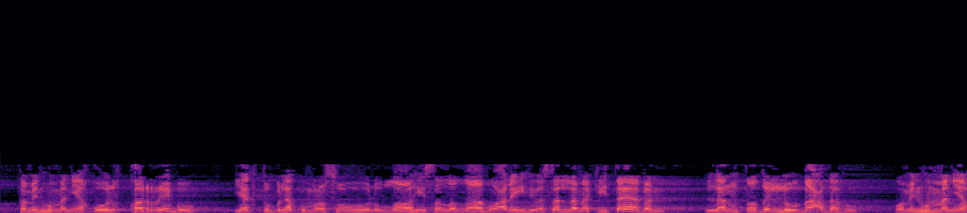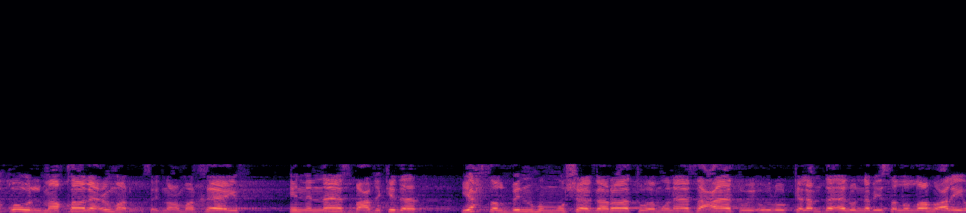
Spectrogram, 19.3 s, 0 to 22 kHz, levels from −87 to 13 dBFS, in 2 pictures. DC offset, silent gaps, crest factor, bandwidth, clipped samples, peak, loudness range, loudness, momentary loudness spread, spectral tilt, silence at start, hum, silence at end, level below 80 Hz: under 0.1%; none; 16 dB; 5.2 kHz; under 0.1%; -8 dBFS; 2 LU; -23 LUFS; 9 LU; -6.5 dB/octave; 0.2 s; none; 0 s; -58 dBFS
